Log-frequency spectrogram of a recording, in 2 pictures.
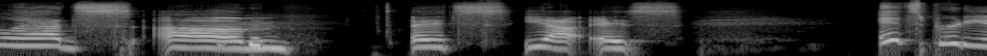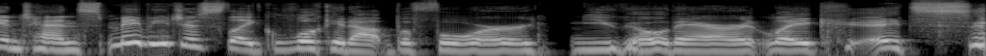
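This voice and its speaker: A woman hosting a comedic read-aloud with casual chat, often breaking into laughter as she talks. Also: mid-range voice. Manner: giggly, breaks into laughter while talking. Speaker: host and reader.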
